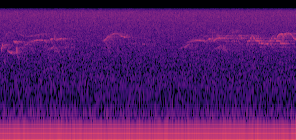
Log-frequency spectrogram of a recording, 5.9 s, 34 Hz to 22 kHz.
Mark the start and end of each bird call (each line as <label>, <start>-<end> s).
Eastern Wood-Pewee (Contopus virens), 0.0-5.9 s
Great Crested Flycatcher (Myiarchus crinitus), 0.0-5.9 s
Veery (Catharus fuscescens), 0.0-5.9 s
